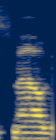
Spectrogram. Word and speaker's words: Smaug: just go with uh smaug yes and the proper token pronunciation smog is right number five you took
